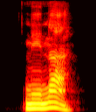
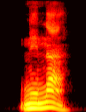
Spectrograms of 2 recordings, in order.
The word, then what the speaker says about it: Nina: The next word is Nina. Nina. Nina. Nina is spelled as N I N A.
